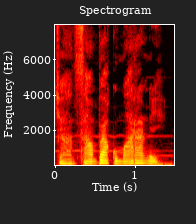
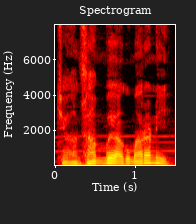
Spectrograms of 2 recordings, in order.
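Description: First: It is said in an annoyed, warning tone. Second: It is said in a teasing, mocking tone. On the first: "Emosi yang sejak tadi ku bendung rasanya sebentar lagi akan meledak" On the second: "dengan nada yang mengejek"

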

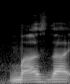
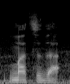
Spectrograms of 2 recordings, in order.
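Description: First: Mazda is said with an American pronunciation. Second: Mazda is said with a Japanese pronunciation. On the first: "Mazda in the US" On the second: "in Japan we pronounce Mazda"

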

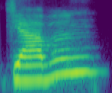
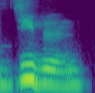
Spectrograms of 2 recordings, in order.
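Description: First: The first vowel sounds like 'a'. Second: The first vowel sounds like 'i'. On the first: The speaker calls it wrong. "You pronounce this as jabun" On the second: The speaker calls it right. "but it's pronounced as jibun"

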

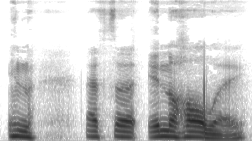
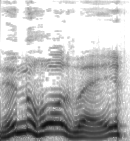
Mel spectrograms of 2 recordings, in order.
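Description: First: It is said in a plain, normal voice. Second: It is said in a big announcer voice.

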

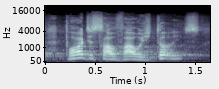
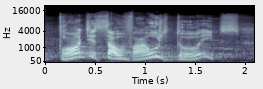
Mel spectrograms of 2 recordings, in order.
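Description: First: It is asked in a plain, neutral tone. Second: It is asked in a doubtful, uncertain tone. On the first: The answer seems obviously yes. "Eu perguntei a primeira vez" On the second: The answer now seems uncertain. "Foi só eu trocar o tom"

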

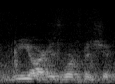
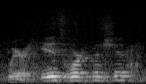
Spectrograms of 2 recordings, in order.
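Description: First: The stress falls on the word we. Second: The stress falls on the word his. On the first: The group together, not one individual, is the work. "we cooperatively are his workmanship, not any one individual person" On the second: God, not the people themselves, does the work. "It's not us. ... God is doing this"

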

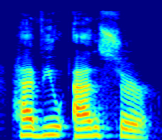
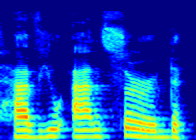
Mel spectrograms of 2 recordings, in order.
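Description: First: The ending of answered is dropped. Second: The ending of answered is clearly pronounced. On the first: The speaker calls it wrong. "otherwise it will sound like" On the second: The speaker calls it right. "maybe you actually know that it's"

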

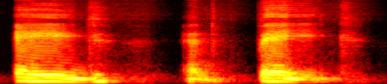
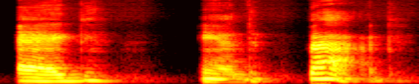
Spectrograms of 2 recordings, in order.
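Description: First: The vowels are strongly raised, high in the mouth. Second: The vowels sound plain and not raised.

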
